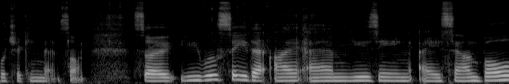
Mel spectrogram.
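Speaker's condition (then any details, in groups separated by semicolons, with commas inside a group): No condition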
